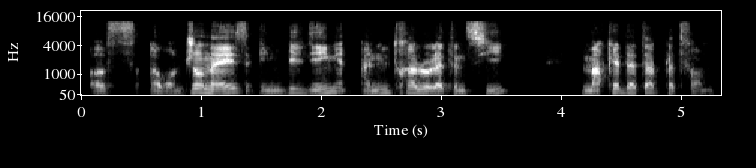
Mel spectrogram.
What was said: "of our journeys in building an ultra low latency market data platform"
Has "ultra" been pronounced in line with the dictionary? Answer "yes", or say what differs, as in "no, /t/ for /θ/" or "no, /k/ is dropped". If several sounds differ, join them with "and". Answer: no, /l/ is dropped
